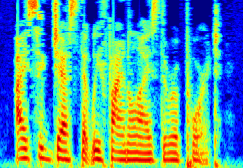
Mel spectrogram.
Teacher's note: notice the falling intonation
